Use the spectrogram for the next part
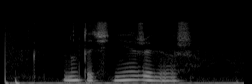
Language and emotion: Russian, neutral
